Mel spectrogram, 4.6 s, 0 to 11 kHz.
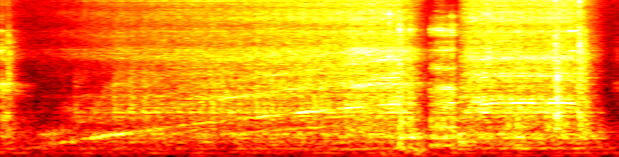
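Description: A Janome Skyline S9 sewing machine winds a bobbin with a steady motor whir. The pitch rises slightly as it speeds up, and it stays fairly quiet and close throughout with a brief dip near the end.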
